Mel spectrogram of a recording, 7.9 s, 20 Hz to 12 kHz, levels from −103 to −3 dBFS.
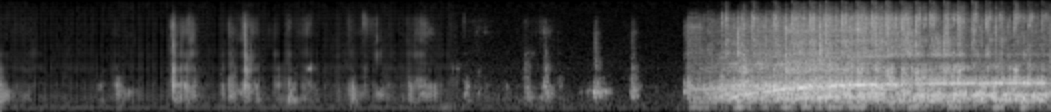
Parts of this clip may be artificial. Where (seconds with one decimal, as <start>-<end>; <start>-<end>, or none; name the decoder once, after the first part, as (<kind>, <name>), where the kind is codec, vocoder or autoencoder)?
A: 0.0-3.4 (vocoder, BigVGAN v2)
